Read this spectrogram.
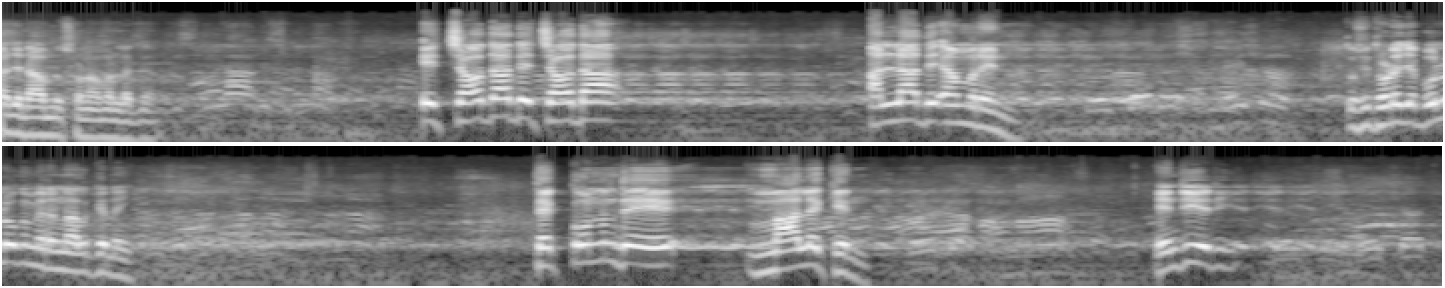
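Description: A man recites in a loud, impassioned chanting voice through a microphone, in bursts.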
